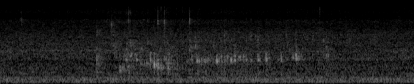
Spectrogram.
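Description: Tea pours into a cup.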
